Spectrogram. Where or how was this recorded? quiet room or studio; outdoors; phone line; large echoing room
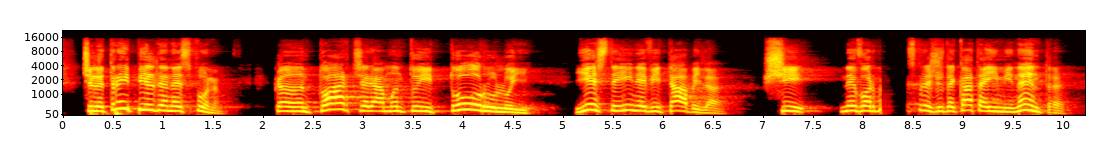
large echoing room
